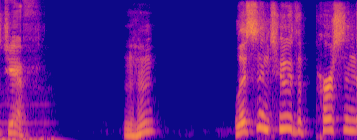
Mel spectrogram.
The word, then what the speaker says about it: GIF: Just like giraffe and gist, it is GIF.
